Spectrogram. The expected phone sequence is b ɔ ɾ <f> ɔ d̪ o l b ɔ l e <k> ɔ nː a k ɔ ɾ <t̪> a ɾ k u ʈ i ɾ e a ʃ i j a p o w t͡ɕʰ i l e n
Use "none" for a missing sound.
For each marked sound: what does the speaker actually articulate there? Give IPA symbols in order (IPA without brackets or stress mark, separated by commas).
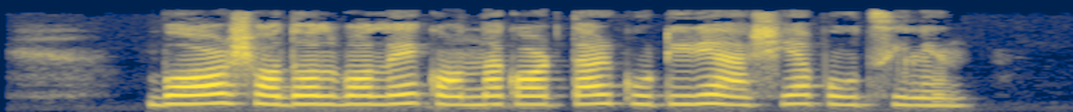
ʃ, k, t̪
